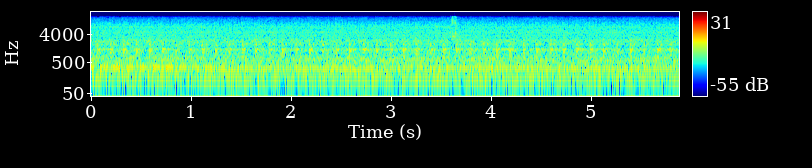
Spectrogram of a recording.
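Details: 2007 Tucson 2.0 16v GLS, cold-start morning noise that fades after about 10 km of driving: steady light ticking about three or four per second over the idle; valvetrain tick, mechanic suspects lifters (tuchos), unconfirmed.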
